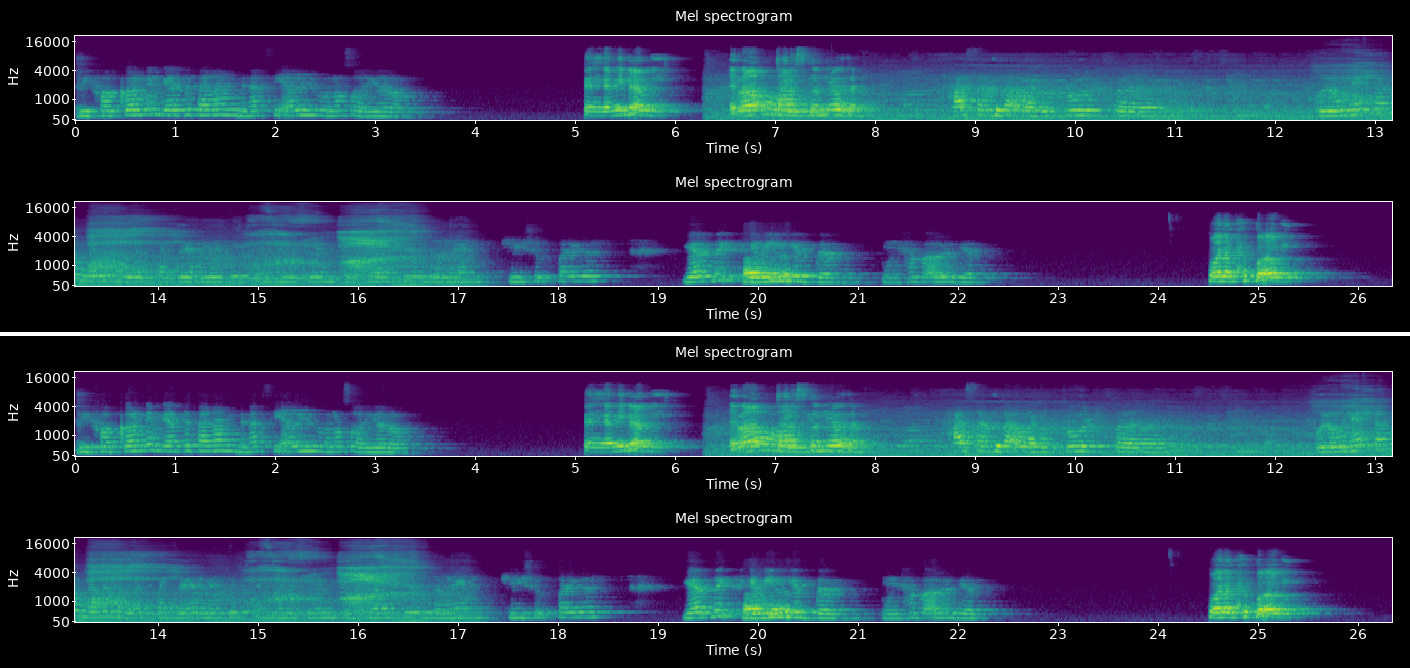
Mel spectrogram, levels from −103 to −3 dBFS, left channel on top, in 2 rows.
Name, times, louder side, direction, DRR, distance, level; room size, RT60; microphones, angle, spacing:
voice 1, 0.0-3.4 6.6-7.9 8.7-11.0 12.4-18.4 18.8-18.9 19.2-22.2, equal, 60° right, 2 dB, 2.4 m, -31 dB
voice 2, 5.1-5.9 6.5-7.8 8.8-8.9 9.2-9.6 19.8-20.3 24.5-25.3, equal, 15° left, 4 dB, 1.0 m, -22 dB
sound 1, 6.3-17.1, left 1 dB, 55° left, 4.3 m, -41 dB
Breathing, 12.1-16.6, right 2 dB, 15° right, 2.3 m, -38 dB
12.5 x 6.1 x 6.7 m, 0.71 s
head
